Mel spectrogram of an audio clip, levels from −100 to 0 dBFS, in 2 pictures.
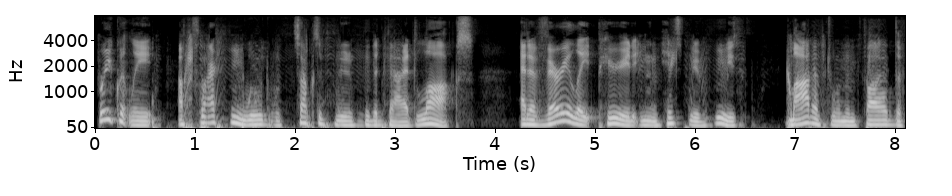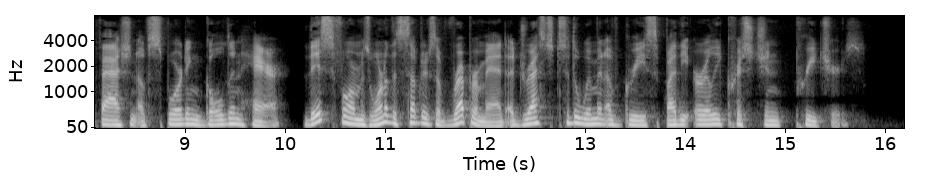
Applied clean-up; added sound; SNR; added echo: neural mask model DeepFilterNet 3.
